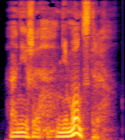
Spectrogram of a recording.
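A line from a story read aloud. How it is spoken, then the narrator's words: Mumble. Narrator (Russian): пробормотал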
